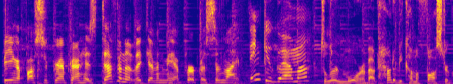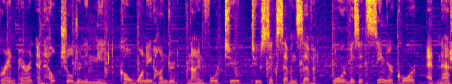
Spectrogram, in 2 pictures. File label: RADIO; CNCS; Foster Grandparents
